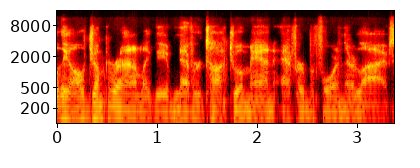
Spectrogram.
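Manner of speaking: ordinary delivery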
